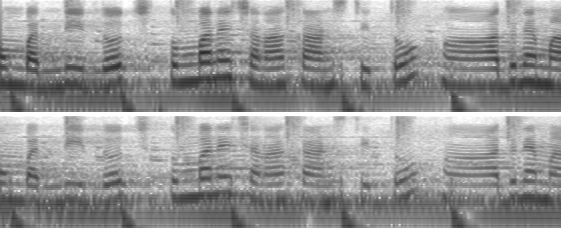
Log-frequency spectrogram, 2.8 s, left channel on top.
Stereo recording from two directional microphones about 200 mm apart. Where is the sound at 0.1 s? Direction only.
25° left (ahead or behind).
